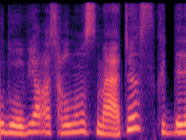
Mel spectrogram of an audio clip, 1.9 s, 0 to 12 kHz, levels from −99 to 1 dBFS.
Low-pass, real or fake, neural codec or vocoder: 10.8 kHz; fake; codec, 16 kHz in and 24 kHz out, 0.4 kbps, LongCat-Audio-Codec, four codebook decoder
